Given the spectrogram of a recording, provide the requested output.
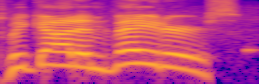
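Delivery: a lookout yelling a warning to the others; alarmed shout. Acted. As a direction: raise the alarm. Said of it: "one of them hears and says".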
